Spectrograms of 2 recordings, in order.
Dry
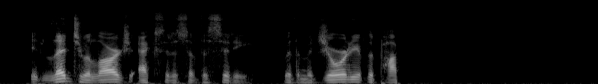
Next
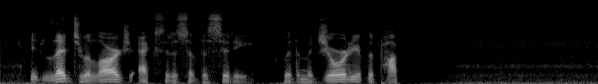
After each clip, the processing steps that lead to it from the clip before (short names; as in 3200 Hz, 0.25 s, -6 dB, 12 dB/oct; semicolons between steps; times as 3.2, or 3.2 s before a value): upward compressor, threshold -31 dBFS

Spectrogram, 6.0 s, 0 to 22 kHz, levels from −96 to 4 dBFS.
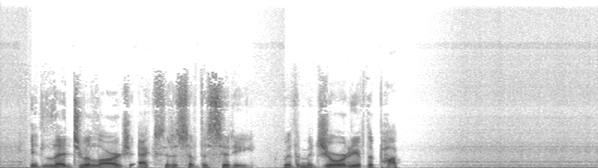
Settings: bell 160 Hz -3.5 dB 0.7 oct; limiter -22.5 dBFS, peak gain reduction 10.5 dB; gain +6.5 dB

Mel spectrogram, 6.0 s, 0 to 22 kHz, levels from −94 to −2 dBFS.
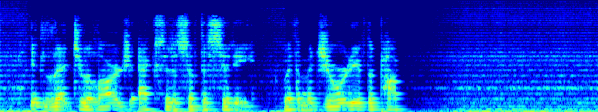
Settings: compressor 6:1, threshold -30 dBFS, peak gain reduction 9 dB; metallic resonator 100 Hz, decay 0.29 s, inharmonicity 0.03; gain +5 dB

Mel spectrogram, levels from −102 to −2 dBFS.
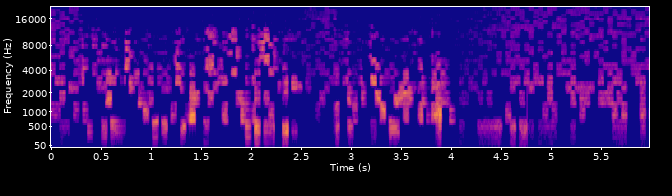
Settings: random spectral dropouts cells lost 68%; LFO high-pass saw down 0.42 Hz 440–2000 Hz; gain +5 dB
